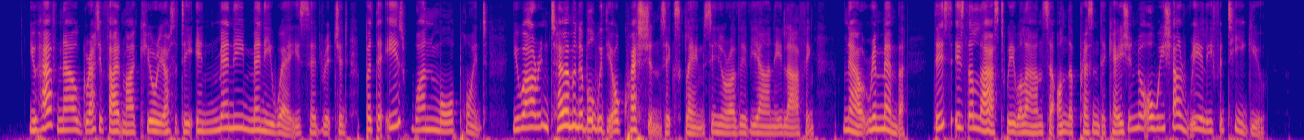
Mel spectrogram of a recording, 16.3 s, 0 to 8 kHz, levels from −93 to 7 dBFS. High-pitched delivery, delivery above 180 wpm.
No: high, 205 Hz; average, 165 wpm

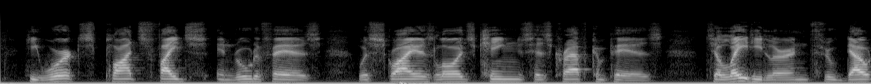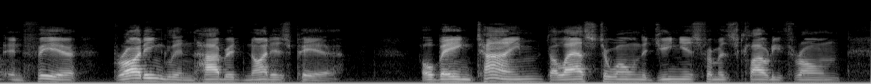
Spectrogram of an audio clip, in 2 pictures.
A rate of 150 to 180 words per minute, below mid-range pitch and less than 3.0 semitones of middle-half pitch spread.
No: average, 140 wpm; low, 115 Hz; narrow, 2.4 semitones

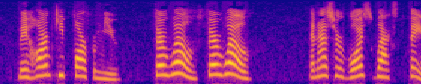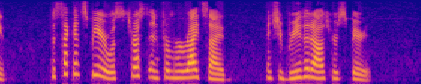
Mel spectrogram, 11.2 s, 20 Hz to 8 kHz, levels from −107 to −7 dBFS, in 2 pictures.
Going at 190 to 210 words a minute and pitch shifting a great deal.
No: average, 160 wpm; wide, 6.0 semitones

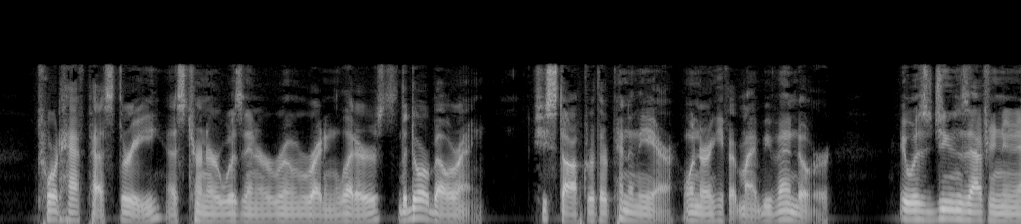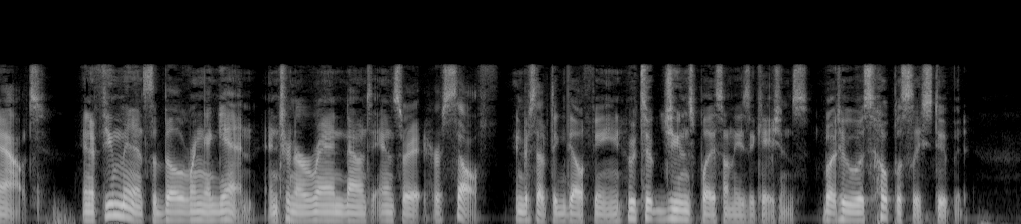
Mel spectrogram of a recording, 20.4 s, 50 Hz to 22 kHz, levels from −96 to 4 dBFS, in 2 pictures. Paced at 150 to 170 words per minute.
No: average, 190 wpm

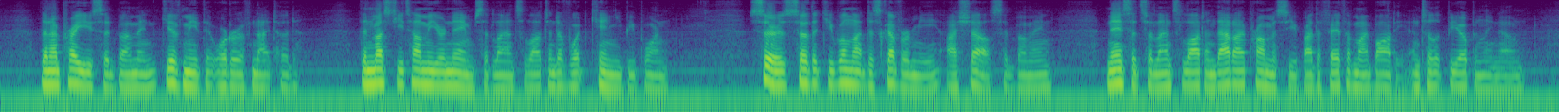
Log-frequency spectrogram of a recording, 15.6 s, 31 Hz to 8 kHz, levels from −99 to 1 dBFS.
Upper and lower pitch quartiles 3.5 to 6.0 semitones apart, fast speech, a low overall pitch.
No: average, 2.7 semitones; fast, 230 wpm; low, 105 Hz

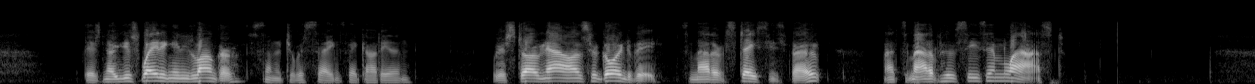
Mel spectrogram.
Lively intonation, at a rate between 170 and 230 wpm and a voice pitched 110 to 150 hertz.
Yes: wide, 6.6 semitones; average, 180 wpm; low, 135 Hz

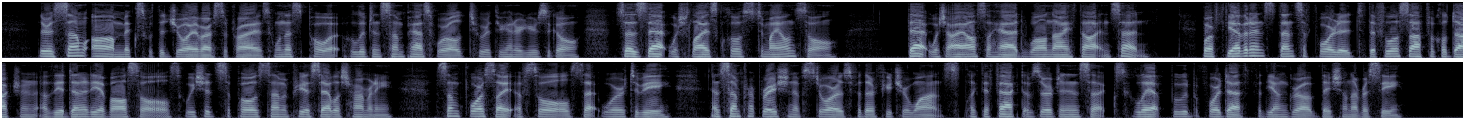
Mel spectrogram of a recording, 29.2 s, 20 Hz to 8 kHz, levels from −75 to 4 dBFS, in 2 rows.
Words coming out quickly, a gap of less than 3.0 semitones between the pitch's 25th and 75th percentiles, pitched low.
Yes: fast, 210 wpm; narrow, 2.4 semitones; low, 115 Hz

